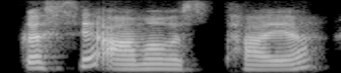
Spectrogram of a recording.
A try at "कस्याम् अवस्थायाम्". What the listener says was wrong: आमावस्था नहीं है, कस्याम कस्याम अवस्थायाम इत्याह, ऐसे है।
